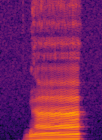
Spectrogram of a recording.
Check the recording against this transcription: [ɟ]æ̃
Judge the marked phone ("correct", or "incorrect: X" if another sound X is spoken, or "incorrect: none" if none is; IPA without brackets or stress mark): incorrect: ɡ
